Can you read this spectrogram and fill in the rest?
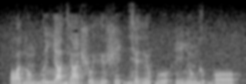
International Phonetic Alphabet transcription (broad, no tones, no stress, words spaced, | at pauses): lˠedõbɯ ʎadʲã ʃurʲɯʃiɡ dʲɛrʲõɓu hiʎõɡɯ bo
